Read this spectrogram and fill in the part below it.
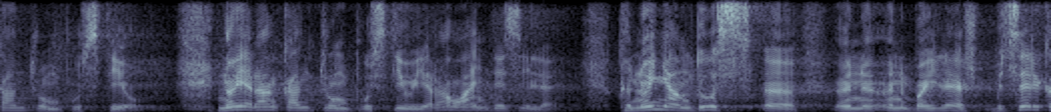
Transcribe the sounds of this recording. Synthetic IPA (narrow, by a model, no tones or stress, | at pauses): aɨnt̪ɾunpust̪iw | no̞jːeɾamkaɨnt̪ɾunpust̪iwjeɾawa̰nʲd̪e̞zile̞̰ | kɨnno̞jneamd̪usəɨnɨ̰nbəjle̞ʃt̪̚ʲbise̞ɾika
